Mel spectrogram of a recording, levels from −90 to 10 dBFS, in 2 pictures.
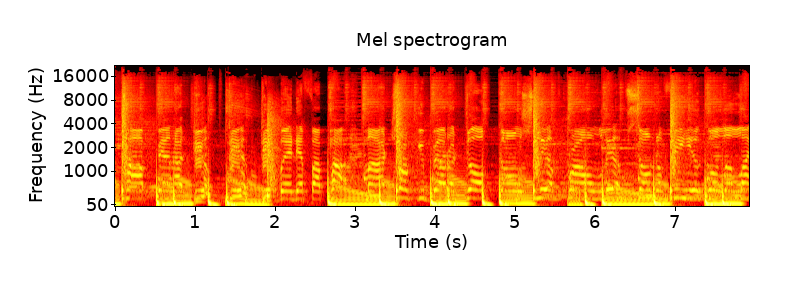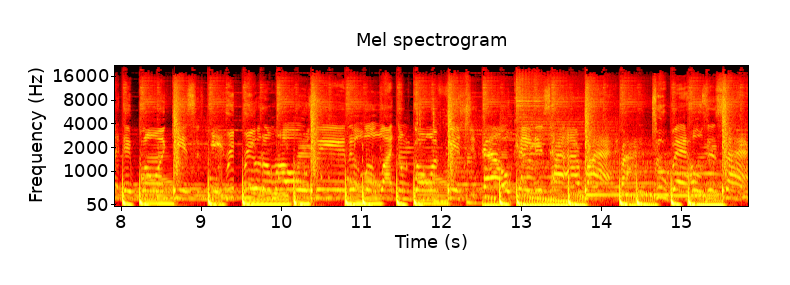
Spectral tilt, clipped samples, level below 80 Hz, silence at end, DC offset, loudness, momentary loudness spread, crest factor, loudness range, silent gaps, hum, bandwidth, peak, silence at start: -4 dB/octave; 0.5%; -14 dBFS; 0 s; under 0.1%; -11 LUFS; 4 LU; 10 dB; 1 LU; none; none; over 20 kHz; 0 dBFS; 0 s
